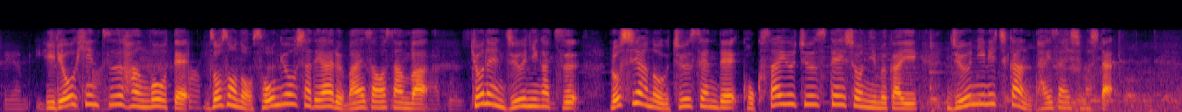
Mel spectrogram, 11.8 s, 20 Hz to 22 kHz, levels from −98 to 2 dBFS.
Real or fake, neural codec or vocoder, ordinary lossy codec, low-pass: real; none; none; 7.2 kHz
